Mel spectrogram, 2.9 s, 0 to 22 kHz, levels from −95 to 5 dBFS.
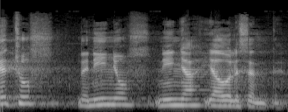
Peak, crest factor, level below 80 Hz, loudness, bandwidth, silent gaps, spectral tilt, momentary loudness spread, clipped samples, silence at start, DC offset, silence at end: -10 dBFS; 20 dB; -86 dBFS; -27 LUFS; 15.5 kHz; none; -2 dB/octave; 11 LU; under 0.1%; 0 s; under 0.1%; 0 s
